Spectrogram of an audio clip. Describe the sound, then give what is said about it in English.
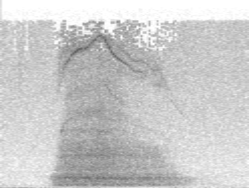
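A single long, deep breath drawn in through the nose or mouth during a guided relaxation exercise, a soft airy rush that swells and then tapers away, with quiet otherwise. “And focus your attention on your breathing just for a few moments now. Inhale.”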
